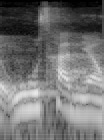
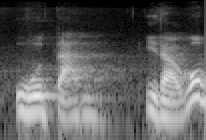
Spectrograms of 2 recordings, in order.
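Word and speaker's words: 옷 안: 실질 형태소가 올 때는 그럼 얘 오산이야, 오산? 오산 아니야. 그럼 얘는 어떻게 발음하냐? 일단 대표음인 디귿으로 바뀌어요. 그 다음에 안이야. 그 다음에 연음이 돼. 그럼 얘 발음은 뭐가 돼? 오단이라고 발음이 됩니다.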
